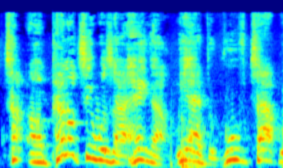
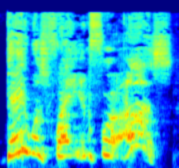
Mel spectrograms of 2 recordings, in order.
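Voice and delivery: fired up; 9 semitones higher than usual. Real, not acted. Emotional emphasis telling story.

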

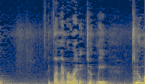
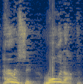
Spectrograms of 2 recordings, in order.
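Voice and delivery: higher, louder barked order; cop order; 9 semitones higher, 4 dB louder than usual. Retold or imitated. Cops tell the inmate to pack up, barked order. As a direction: call him out of the cell with authority.

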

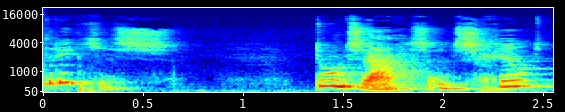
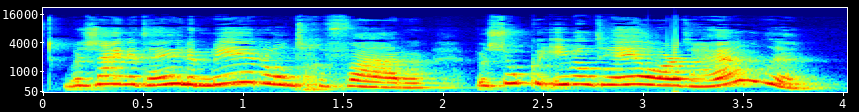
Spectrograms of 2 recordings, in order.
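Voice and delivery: put-on high, loud and quick, an eager young beaver; little beaver voice; 8 semitones higher, 9 dB louder than usual. Little beaver telling the wise beaver, eager and high. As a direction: chatter like an excited little beaver. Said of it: "zei Kleine Bever".

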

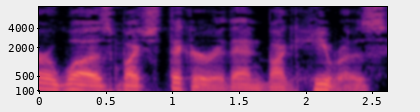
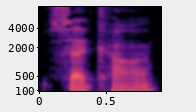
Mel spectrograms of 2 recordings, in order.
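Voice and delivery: ordinary delivery

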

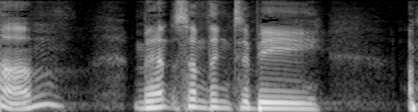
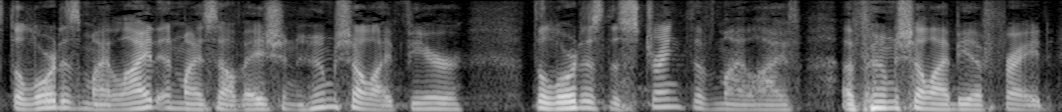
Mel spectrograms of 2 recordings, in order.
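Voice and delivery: softer, reflective reread of the verse; scripture reread; 2 semitones lower, 4 dB quieter than usual. Acted. Pastor revisiting the first verse for his listeners, softer and reflective. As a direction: linger over the verse again, a touch softer.

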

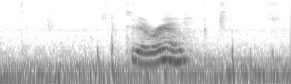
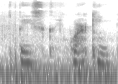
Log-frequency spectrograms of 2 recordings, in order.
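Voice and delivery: whispered aside; whispering; 4 semitones lower, 13 dB quieter, faster than usual. Acted. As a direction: whisper it to yourself. Aside while tricking.

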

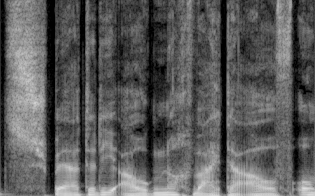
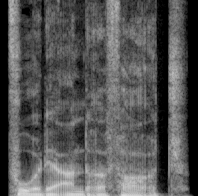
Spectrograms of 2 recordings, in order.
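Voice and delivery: plain reading voice

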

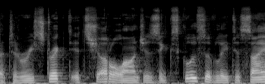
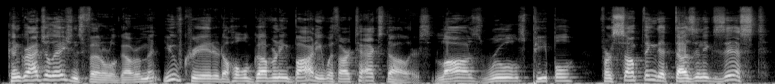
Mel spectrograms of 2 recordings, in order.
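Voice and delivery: loud, raised sarcastic tirade; mocking rant; 6 semitones higher, 5 dB louder than usual. A narrator's reading. Tom mocking the federal government to his rocket friends, loud sarcasm. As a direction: hurl sarcastic congratulations at the government.

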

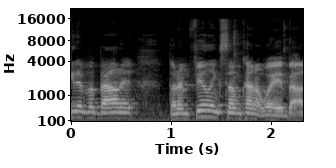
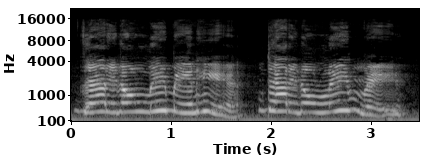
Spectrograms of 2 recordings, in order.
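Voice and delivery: put-on child crying; 7 dB louder than usual. Kale child cries.

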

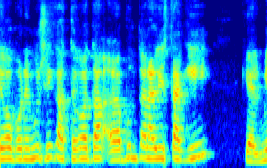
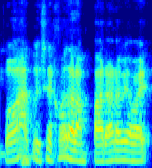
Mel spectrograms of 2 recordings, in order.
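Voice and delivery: much softer, tossed-off mock spite; mock spiteful aside; 13 dB quieter, faster than usual. To the panel, mocking his supposed spite, softly. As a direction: throw it away like a spiteful quip. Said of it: "no lo hago con rintintín de decir".

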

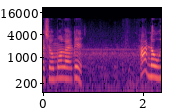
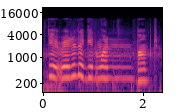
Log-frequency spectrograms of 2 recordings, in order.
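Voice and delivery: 1 slow taunt; 4 dB quieter, slower than usual. Real, not acted.

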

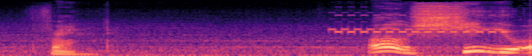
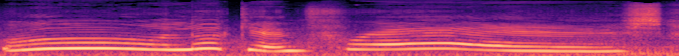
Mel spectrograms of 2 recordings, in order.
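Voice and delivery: high, very drawn-out crooning admiration; admiring whoop; 11 semitones higher, much slower than usual. Real, not acted. Game player admiring his character, high and drawn-out. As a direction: stretch it out high, showing off.

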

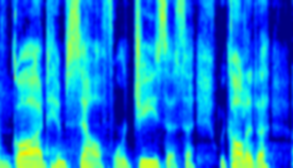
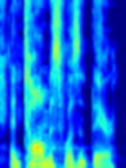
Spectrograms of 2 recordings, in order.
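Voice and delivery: ordinary talk

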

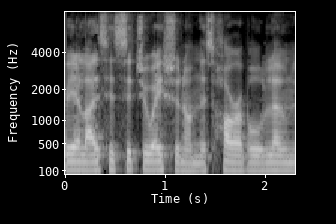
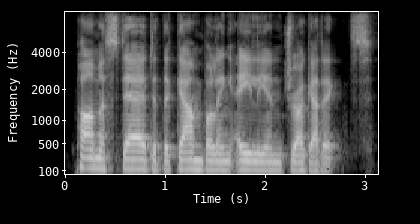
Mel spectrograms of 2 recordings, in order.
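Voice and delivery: ordinary delivery, nothing marked

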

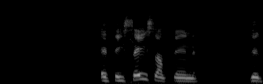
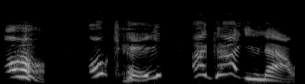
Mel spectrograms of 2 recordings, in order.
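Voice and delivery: loud, high "oh", then slower; mock realization; 8 semitones higher, 6 dB louder, slower than usual. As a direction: act out an indignant moment of catching on. Acting own reaction to their reply.

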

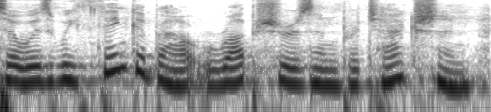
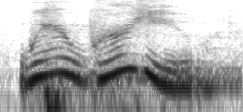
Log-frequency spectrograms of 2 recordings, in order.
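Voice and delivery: plaintive question; 6 semitones higher, slower than usual. Acted. Hurt child rabbit asks.

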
